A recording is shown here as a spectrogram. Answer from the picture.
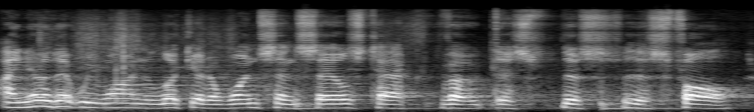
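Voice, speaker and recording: Noticeable background noise sits behind a man's voice. He speaks at a fairly high pitch with fairly even intonation. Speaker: public speaker, former county commissioner. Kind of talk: public comment. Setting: podium microphone at meeting. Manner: halting.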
